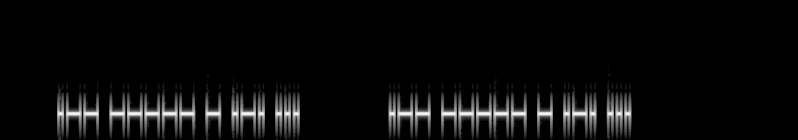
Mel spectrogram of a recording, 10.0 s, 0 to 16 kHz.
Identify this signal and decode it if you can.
Morse code, heard as a keyed tone, about 22 wpm, 700 Hz. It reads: W0TRS W0TRS
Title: USA Call Signs - 5 Characters - Repeated 2x - 22wpm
